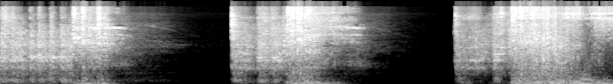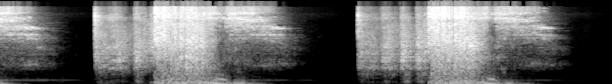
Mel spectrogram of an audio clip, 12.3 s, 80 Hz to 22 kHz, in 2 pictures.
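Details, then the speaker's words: Honda J-swapped Porsche 914, first start attempt after overfilling the sump and priming the oil cooler: five two-second cranking bursts where the engine spins but never catches; owner suspects something missing in the ECU is stopping it from starting. "wants to wants to don't know what's going on probably i had to guess something's missing in ecu it's probably telling it to not uh not totally kick over"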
